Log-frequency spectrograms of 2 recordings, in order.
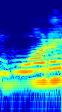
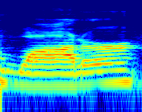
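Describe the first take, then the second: First: It is said in a New York accent. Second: It is said without a New York accent.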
